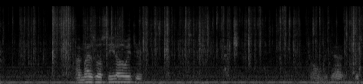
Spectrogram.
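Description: A foil card wrapper crinkles and tears as hands open it.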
